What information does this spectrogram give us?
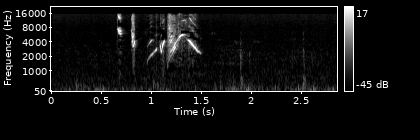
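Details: European goldfinch singing for training purposes: a few sharp high clicks, then a quick bright twitter of descending slurred notes lasting half a second, followed by faint background hum.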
